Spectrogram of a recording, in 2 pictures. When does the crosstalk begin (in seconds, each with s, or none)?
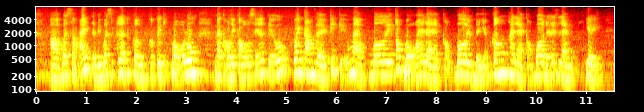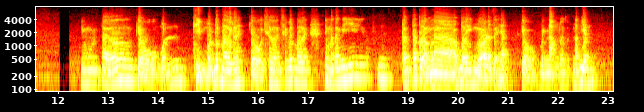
none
